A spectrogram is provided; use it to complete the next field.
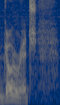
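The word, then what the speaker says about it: Goderich: That's not Goodrich. A lot of people tell me that Goodrich is at the wrong spot on the map. That's actually Godrich. Um might be pronouncing it incorrectly, but that is a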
